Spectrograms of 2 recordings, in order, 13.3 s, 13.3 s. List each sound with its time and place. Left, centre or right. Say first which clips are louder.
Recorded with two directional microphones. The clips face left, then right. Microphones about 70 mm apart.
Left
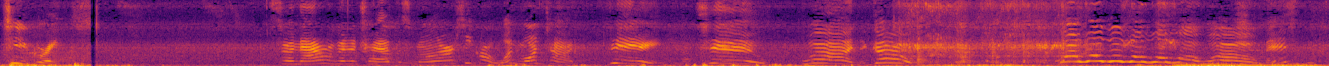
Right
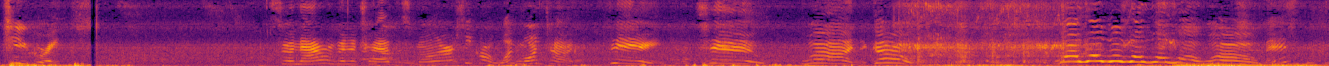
0.0 s speech: left 1 dB; centre
2.8 s a woman's voice: even; centre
